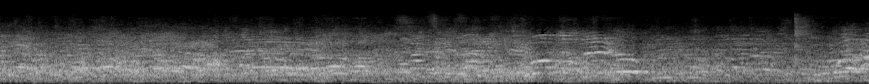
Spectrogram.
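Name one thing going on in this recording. Men shout to each other outdoors across an open field.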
